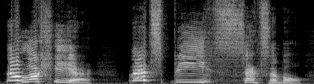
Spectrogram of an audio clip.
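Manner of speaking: high, loud, blustering Toad. Acted. Toad urges friends to help him, blustering. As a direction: insist boisterously at full voice.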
